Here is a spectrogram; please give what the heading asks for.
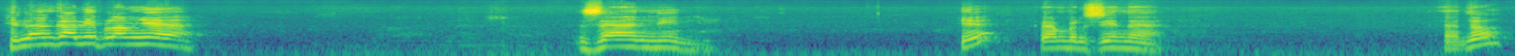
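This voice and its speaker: A man's voice: high-pitched, big pitch swings, slow, pauses often, darkish tone. A man teaching a classroom grammar lesson, explaining step by step and often checking that his students understand. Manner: explains step by step, repeating key terms. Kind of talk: classroom lecture.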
